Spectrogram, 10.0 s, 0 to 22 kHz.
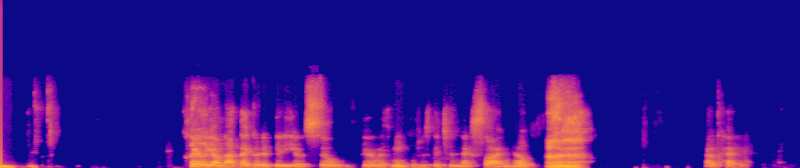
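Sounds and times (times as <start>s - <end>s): person coughing: 6.8s - 7.4s.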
